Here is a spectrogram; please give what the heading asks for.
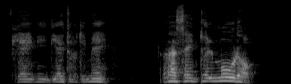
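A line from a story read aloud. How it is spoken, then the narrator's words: Whispered in ear. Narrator (Italian): mi sussurrò in un orecchio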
